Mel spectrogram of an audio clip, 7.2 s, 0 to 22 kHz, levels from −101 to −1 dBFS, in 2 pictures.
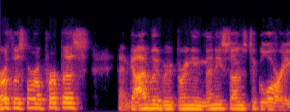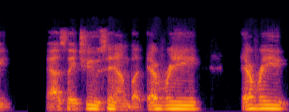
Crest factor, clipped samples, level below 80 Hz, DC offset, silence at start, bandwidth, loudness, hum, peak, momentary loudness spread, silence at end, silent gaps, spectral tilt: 16 dB; under 0.1%; -62 dBFS; under 0.1%; 0 s; 7.6 kHz; -24 LUFS; none; -8 dBFS; 12 LU; 0 s; 3.97-4.19 s; -7 dB/octave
